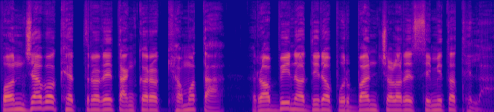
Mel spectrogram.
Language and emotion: Odia, neutral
